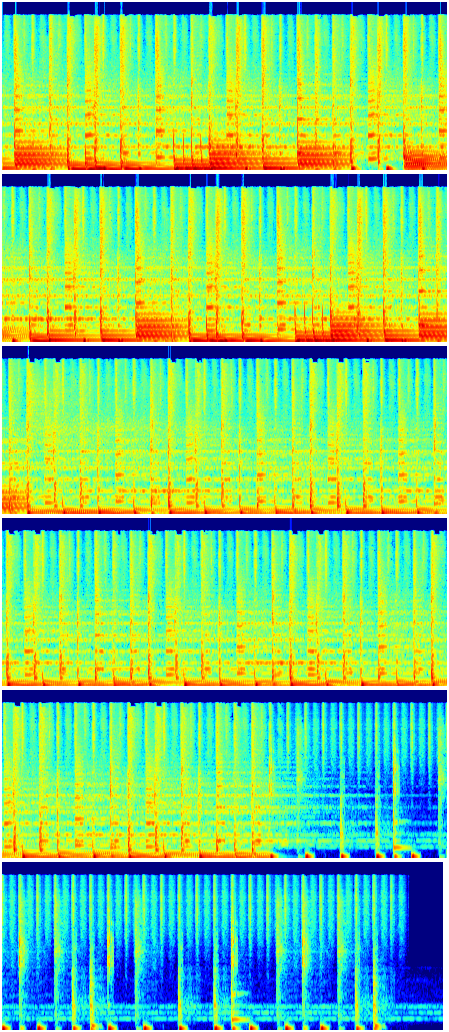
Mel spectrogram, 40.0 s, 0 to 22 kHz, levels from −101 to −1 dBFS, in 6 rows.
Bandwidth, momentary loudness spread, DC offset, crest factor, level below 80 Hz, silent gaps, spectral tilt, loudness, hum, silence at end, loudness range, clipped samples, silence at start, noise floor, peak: 16.5 kHz; 15 LU; 0.1%; 14 dB; -16 dBFS; none; -4.5 dB/octave; -15 LUFS; none; 0.8 s; 14 LU; under 0.1%; 0 s; -61 dBFS; 0 dBFS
